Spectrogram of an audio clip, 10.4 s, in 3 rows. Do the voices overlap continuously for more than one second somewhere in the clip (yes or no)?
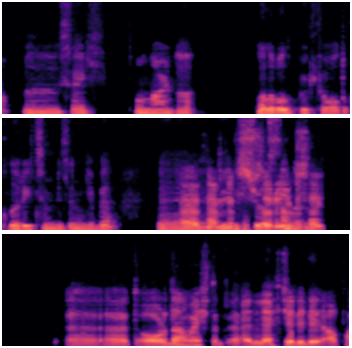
yes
